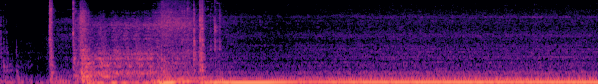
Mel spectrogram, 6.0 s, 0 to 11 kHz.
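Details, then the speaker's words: Turbo-converted BMW 733i E23, cold start before its second drive: catches after a couple of cranks and settles into a steady, even low idle with no misses; it runs well. "Idling pretty nice. I usually like to let it warm up a little bit, but we'll take a nice light cruise around here and see what happens. It's running good so far."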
